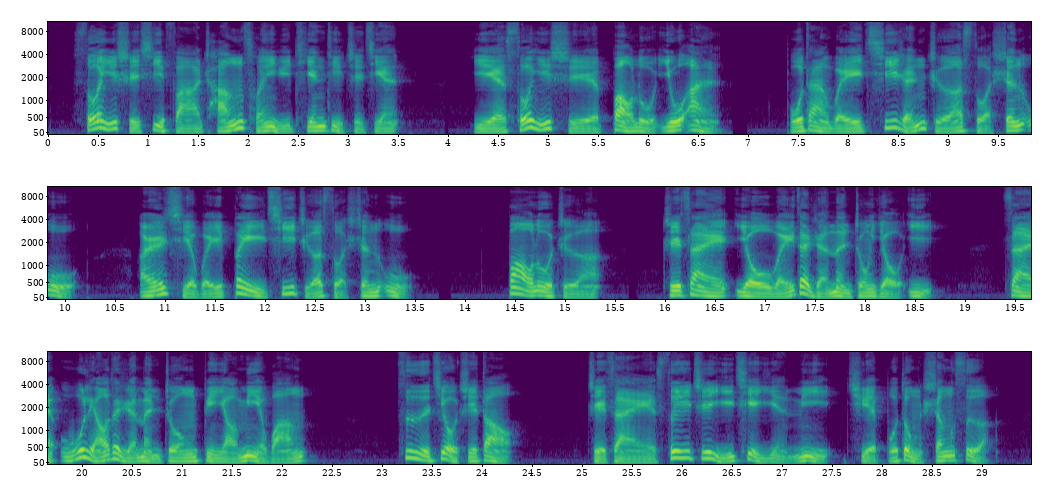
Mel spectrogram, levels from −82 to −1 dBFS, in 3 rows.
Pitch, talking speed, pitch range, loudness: 115 Hz, 160 characters per minute, 95-125 Hz, -20 LUFS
